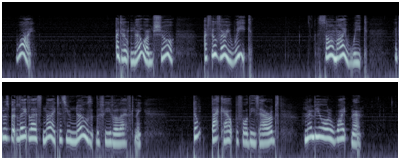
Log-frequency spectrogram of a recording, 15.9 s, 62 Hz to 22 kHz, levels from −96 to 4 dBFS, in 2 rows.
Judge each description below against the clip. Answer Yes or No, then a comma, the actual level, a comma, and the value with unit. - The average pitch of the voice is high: Yes, very high, 275 Hz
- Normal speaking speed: Yes, average, 155 wpm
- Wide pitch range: Yes, wide, 6.0 semitones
